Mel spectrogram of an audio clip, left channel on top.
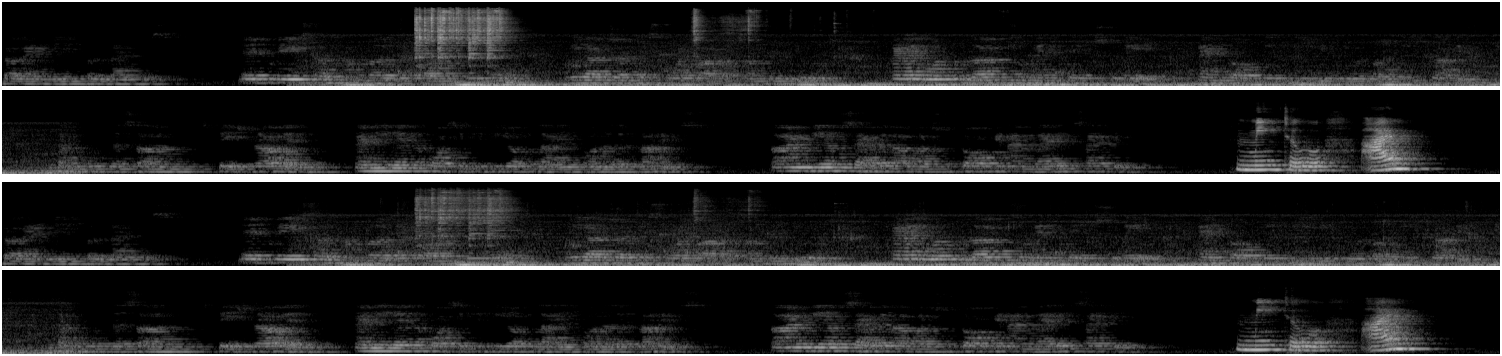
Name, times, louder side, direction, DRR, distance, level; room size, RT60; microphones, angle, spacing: voice 1, 0.0-1.7 2.4-5.2 5.6-8.4 8.9-11.6 11.9-14.7 15.4-16.9 17.1-18.2 18.5-21.9 22.6-26.2, equal, 5° right, -8 dB, 6.7 m, -39 dB
sound 1, 2.8-15.7, equal, 40° right, 5.9 m, -37 dB
sound 2, 4.1-5.1 6.9-7.6 8.3-8.4 10.1-10.2, left 10 dB, 55° left, 1.3 m, -27 dB
voice 2, 27.3-29.0, left 2 dB, 85° left, 1 dB, 2.4 m, -26 dB
26.0 x 19.0 x 2.5 m, 0.77 s
head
